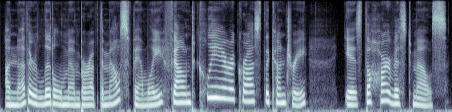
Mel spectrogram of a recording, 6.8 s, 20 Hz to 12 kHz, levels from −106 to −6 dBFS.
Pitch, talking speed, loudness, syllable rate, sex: 205 Hz, 140 wpm, -18 LUFS, 4.5 syllables/s, female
